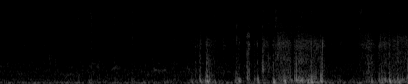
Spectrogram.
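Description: Footsteps crunching in snow close to the microphone, starting about halfway through as an irregular run of crunches.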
